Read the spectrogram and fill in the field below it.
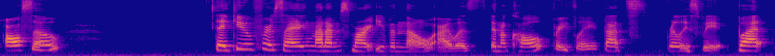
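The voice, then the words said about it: Strained, failing voice. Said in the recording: “my voice is getting worse. I'm deteriorating in front of everybody's ears... before my voice dies out completely”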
